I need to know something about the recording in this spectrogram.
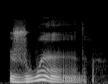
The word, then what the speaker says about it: joindre: Joindre. Okay, remember O-I-N together. Ouin. Okay, joindre.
